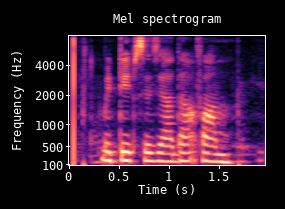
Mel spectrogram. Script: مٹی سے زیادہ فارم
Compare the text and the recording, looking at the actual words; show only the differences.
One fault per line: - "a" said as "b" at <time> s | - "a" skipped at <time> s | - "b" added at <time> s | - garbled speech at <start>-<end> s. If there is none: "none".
none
